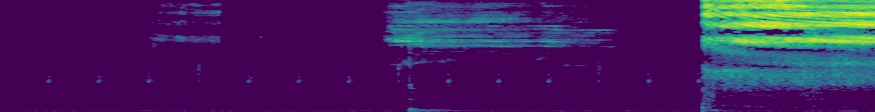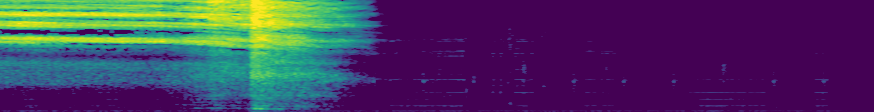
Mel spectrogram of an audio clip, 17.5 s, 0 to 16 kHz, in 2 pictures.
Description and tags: Laughing gas/nitrous oxide/nos balloon inflation audio sample #07
Inflation of nos balloon recorded on wide diaphragm condenser, with acoustic dampening around the mic but not in studio conditions - should be pretty cool for a non synthy noise sweep, or for a snare layer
